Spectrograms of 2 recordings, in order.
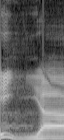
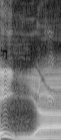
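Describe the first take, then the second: No difference in how they are said.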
